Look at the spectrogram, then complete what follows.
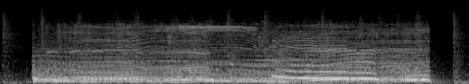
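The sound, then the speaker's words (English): An alpaca gives a loud, drawn-out nasal call lasting about four seconds, its buzzy tone wavering and bending upward partway through, with no voices alongside. “It is an alpaca.”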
